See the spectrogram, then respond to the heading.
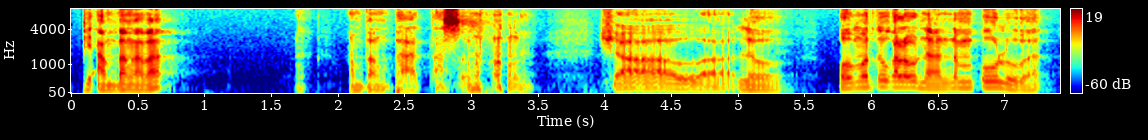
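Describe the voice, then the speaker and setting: A male preacher giving an animated dawn sermon in a mosque, acting out shouted pleas and joking with the congregation. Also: mid-range voice, measured pace, gravelly, long pauses.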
